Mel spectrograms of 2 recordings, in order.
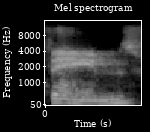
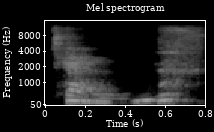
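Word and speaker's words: Thames: I like to call fames which is incorrect it's actually called the TS the TS because it's spelled like themes but it's not pronounced that way um but it cuts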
